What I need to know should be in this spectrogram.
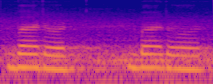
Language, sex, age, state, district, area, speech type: Bodo, female, 18-30, Assam, Chirang, rural, spontaneous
